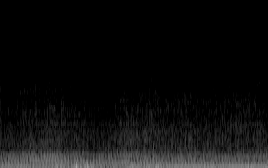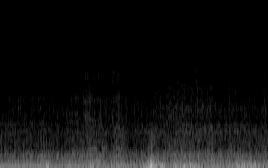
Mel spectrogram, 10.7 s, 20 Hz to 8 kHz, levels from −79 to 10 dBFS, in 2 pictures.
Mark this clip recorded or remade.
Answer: recorded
